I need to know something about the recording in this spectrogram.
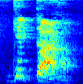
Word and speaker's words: guitarra: Então veja bem, guitarra, como é que a gente fala? Vamos colocar um G mesmo. Eu estou falando aqui agora, gente, a respeito do som. É claro que a letra é G, mas eu vou falar G, porque estamos trabalhando com a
